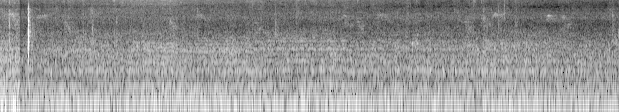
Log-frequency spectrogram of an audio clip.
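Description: Dozens of bees hum steadily around a lush Meyer lemon tree in a desert garden, a dense, continuous buzzing swarm close by, with one brief sharp tick near the start and no voices.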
